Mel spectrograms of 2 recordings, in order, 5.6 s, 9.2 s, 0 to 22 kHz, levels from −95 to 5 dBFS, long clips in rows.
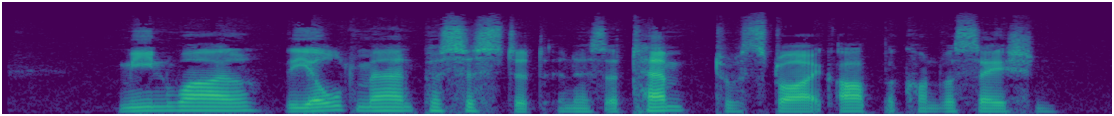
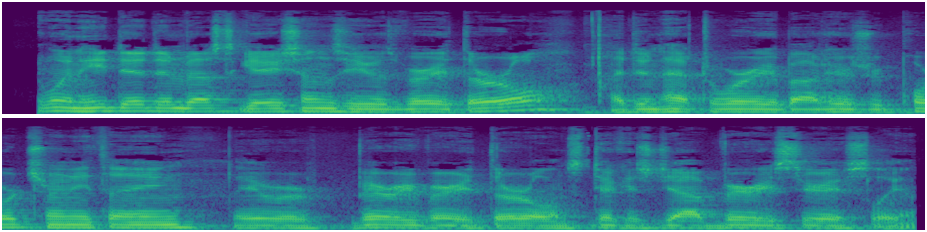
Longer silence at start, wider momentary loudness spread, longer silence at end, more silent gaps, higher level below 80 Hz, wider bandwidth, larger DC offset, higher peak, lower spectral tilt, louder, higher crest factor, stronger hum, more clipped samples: first, 0.6 s vs 0.2 s; first, 11 LU vs 5 LU; first, 0.3 s vs 0.05 s; neither; second, -70 dBFS vs -36 dBFS; about the same, 15 kHz vs 16.5 kHz; neither; about the same, -8 dBFS vs -10 dBFS; second, -3 dB/octave vs -5 dB/octave; second, -31 LUFS vs -21 LUFS; first, 26 dB vs 10 dB; neither; neither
